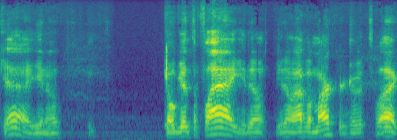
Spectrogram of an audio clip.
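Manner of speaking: ordinary talk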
